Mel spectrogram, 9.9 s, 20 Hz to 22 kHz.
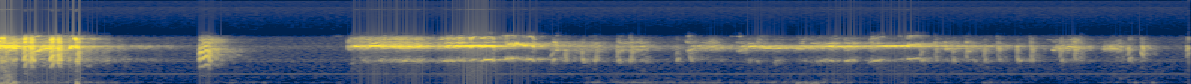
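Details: At least two falcons calling at Trzebież, Poland, on 2 September 2019 in mid-afternoon, one closer and below, possibly a young bird or a parent: harsh burst, short break, then long drawn-out whining calls fading gradually.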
